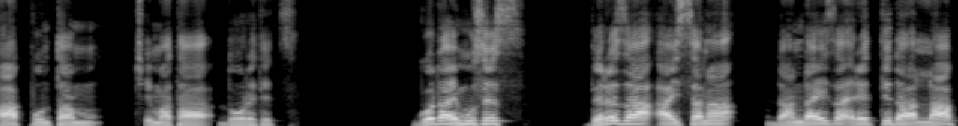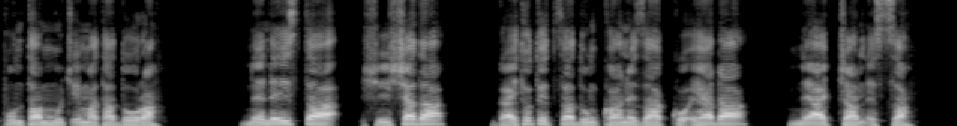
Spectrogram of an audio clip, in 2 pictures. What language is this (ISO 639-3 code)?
gmv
